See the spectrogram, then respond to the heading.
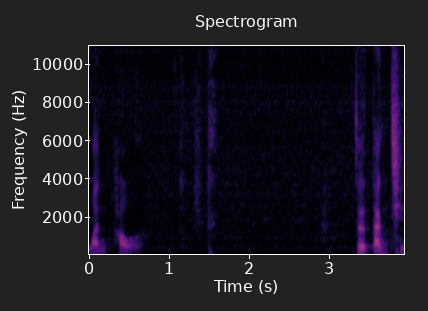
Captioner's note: laughs; speaking in a foreign language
